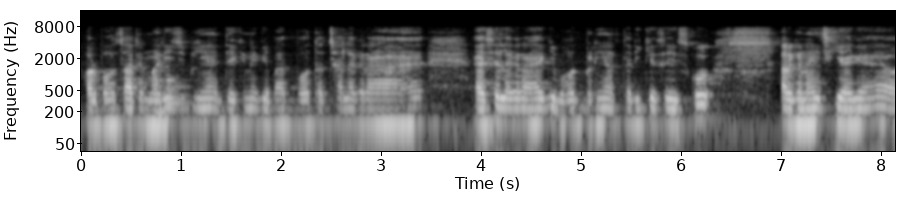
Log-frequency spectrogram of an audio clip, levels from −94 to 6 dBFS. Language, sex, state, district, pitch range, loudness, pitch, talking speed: Hindi, male, Bihar, Purnia, 110-120 Hz, -23 LUFS, 115 Hz, 220 wpm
